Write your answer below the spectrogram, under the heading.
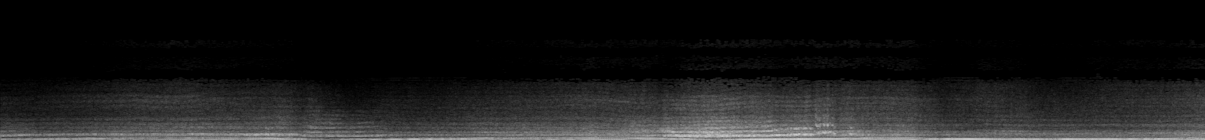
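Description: Pickup truck doing donuts: the engine revs rise and fall in three long sweeps, then hold high near the end, while the rear tires squeal against the pavement, loudest just past the middle. It is a one-wheel peg-leg burnout from an open differential.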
